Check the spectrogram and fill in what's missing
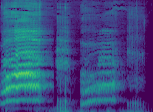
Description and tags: Cat meow sfx
animal, purring, cat, kitty, kitten, pet, meow, me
